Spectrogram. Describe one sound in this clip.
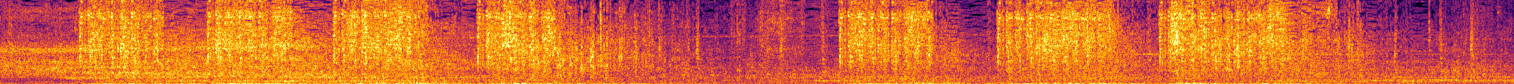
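A submachine gun fires rapid bursts.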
